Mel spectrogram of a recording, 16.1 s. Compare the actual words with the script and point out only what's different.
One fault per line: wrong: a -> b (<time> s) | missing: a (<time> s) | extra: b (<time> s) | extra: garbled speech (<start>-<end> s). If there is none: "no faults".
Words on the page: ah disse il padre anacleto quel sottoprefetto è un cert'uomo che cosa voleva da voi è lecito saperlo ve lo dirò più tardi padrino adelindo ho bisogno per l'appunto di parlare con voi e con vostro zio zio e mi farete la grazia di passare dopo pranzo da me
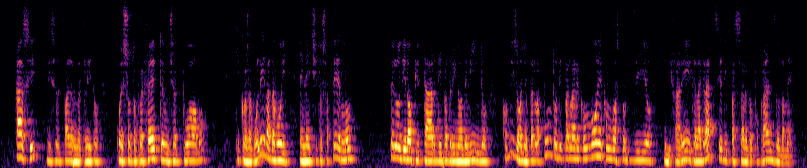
extra: sì (0.5 s)
missing: zio (13.1 s)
